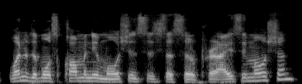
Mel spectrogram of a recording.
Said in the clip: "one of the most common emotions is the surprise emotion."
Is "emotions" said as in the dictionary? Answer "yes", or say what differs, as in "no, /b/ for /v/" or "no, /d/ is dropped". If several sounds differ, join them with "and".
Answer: no, /s/ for /z/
